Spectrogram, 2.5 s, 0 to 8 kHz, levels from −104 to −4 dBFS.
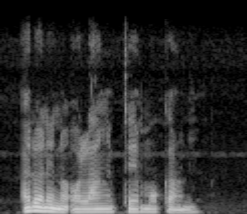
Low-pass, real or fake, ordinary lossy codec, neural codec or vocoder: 7.2 kHz; real; none; none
